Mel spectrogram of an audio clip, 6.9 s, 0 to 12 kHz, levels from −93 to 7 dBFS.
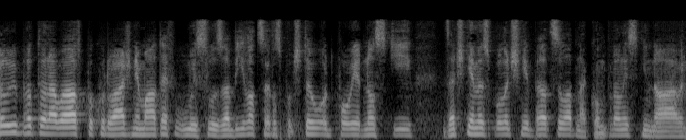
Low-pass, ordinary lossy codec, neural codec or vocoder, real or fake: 7.2 kHz; MP3, 48 kbps; codec, 16 kHz, 0.5 kbps, X-Codec, WavLM features, trained on Multilingual LibriSpeech; fake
